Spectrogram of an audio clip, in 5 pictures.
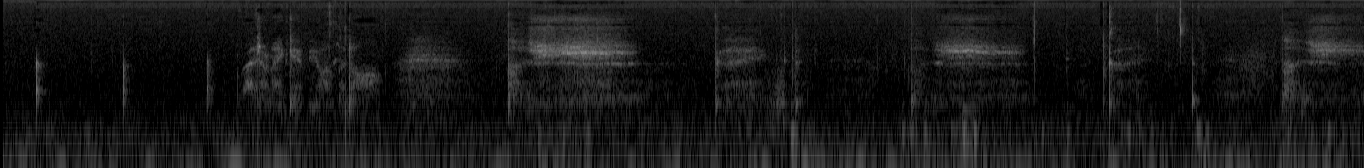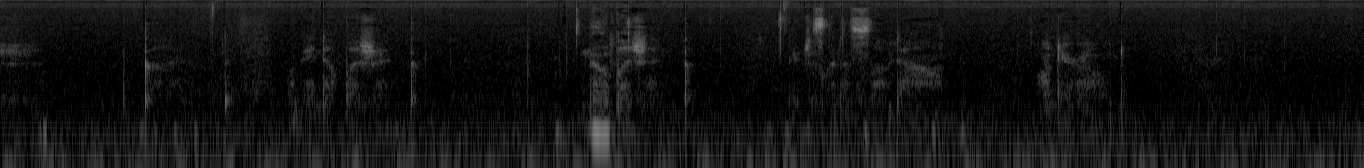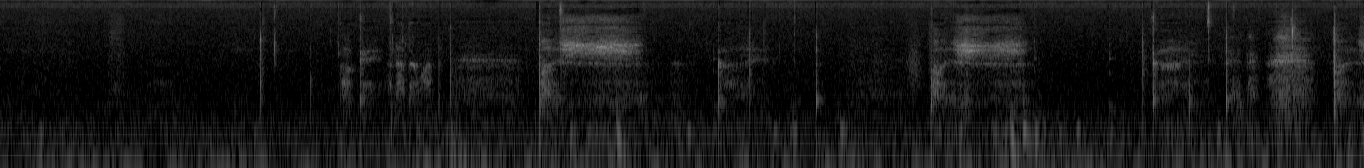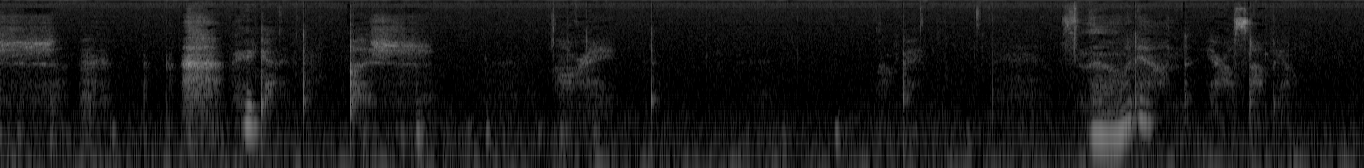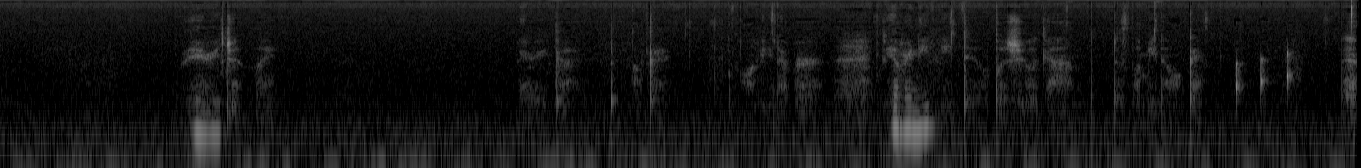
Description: Some ASMR camera movements for sound effects free download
